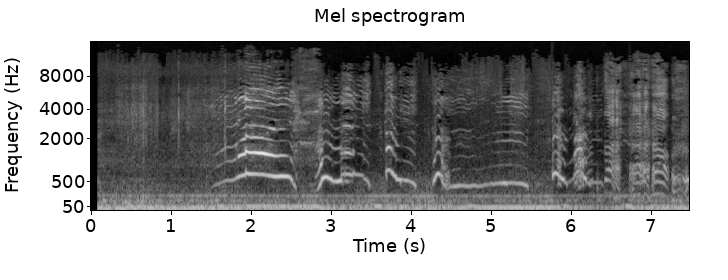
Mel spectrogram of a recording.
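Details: Male German Shepherd breaking down crying, scared on realizing he is going to the vet: a run of high, wavering whimpers and drawn-out whines, some rising then falling, others held level, over a constant low rumble.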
